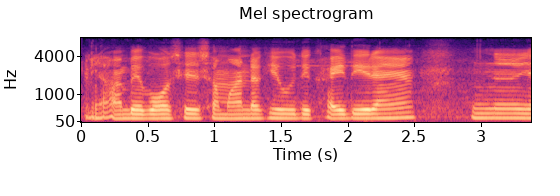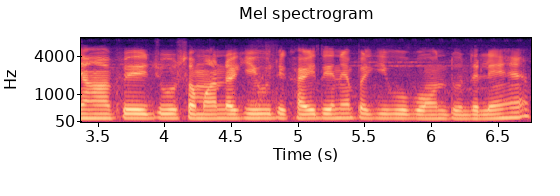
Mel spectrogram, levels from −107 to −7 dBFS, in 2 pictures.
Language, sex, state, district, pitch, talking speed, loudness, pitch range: Hindi, male, Chhattisgarh, Bilaspur, 150 Hz, 250 wpm, -18 LUFS, 150-155 Hz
